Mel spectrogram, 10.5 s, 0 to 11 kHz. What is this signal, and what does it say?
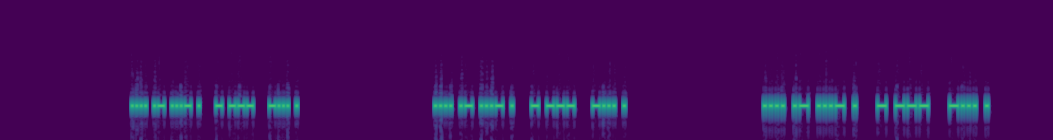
Morse code, heard as a keyed tone, about 45 wpm, 700 Hz. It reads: HAVE TO BE HAVE TO BE HAVE TO BE
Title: Speed-Racing - Sets of 3 Words 40wpm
